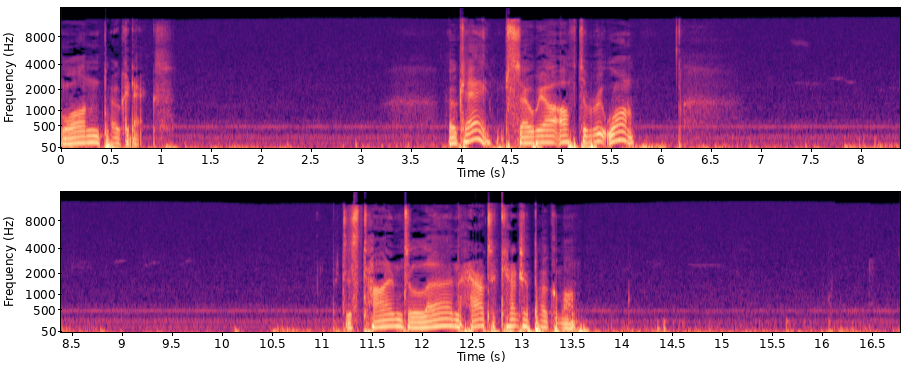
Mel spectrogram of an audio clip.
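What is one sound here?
Soft video game music plays steadily in the background.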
